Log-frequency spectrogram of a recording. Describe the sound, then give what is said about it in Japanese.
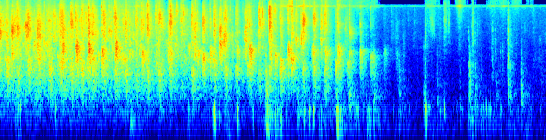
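An audience at a church worship service claps steadily to welcome a guest speaker, a dense crackle of many hands that swells and holds for several seconds, then thins out to a few scattered claps near the end. “では拍手で。お迎えください。”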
